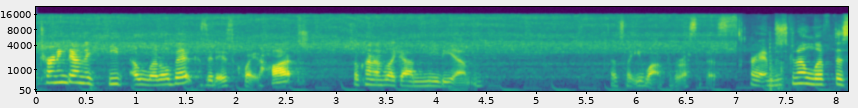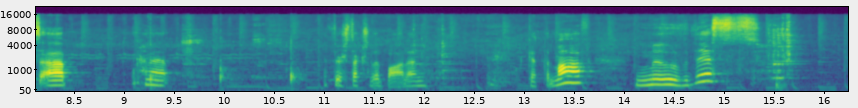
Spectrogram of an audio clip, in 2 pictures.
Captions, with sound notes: I'm turning down the heat a little bit cause it is quite hot. So, kind of like a medium. That's what you want for the rest of this. All right. I'm just going to lift this up, kind of, (scrapes pan) if they're stuck to the bottom, get them off, move this,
